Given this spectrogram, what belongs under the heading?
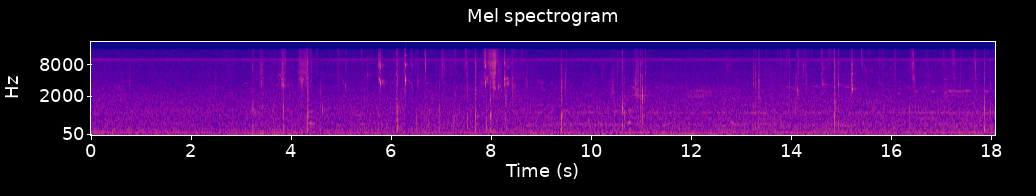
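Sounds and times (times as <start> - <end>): steady background hiss: 0.0 - 18.0
tennis ball hitting racket: 2.4 - 9.6, 13.2 - 15.5
tennis ball bouncing on court: 2.5 - 9.6, 12.6 - 18.0.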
